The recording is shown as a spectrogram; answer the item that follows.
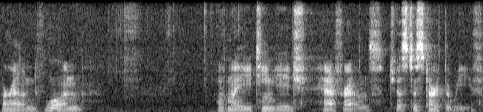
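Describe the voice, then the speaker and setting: A man speaks at a very slow pace with long, frequent pauses, his fairly low voice somewhat breathy and his intonation lively. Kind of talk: craft tutorial narration.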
